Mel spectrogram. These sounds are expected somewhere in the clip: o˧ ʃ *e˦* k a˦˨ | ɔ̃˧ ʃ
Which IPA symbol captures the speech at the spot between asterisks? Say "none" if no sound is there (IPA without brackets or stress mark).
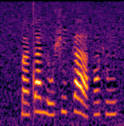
e˦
